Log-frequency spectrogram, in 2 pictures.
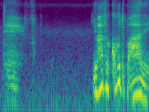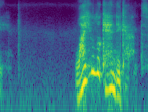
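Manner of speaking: hushed, secretive whisper, slow, very close. Retelling what the coach whispered behind the ear: imitating a coach whispering. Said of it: "whispers and she goes".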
